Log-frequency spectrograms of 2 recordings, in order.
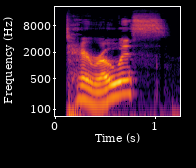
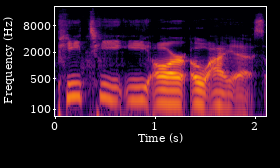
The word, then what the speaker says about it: Pterois: Red lionfish, or scientific name, Pterois volitans. Pterois volitans. Pterois. I believe that's how you say it. Pterois.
